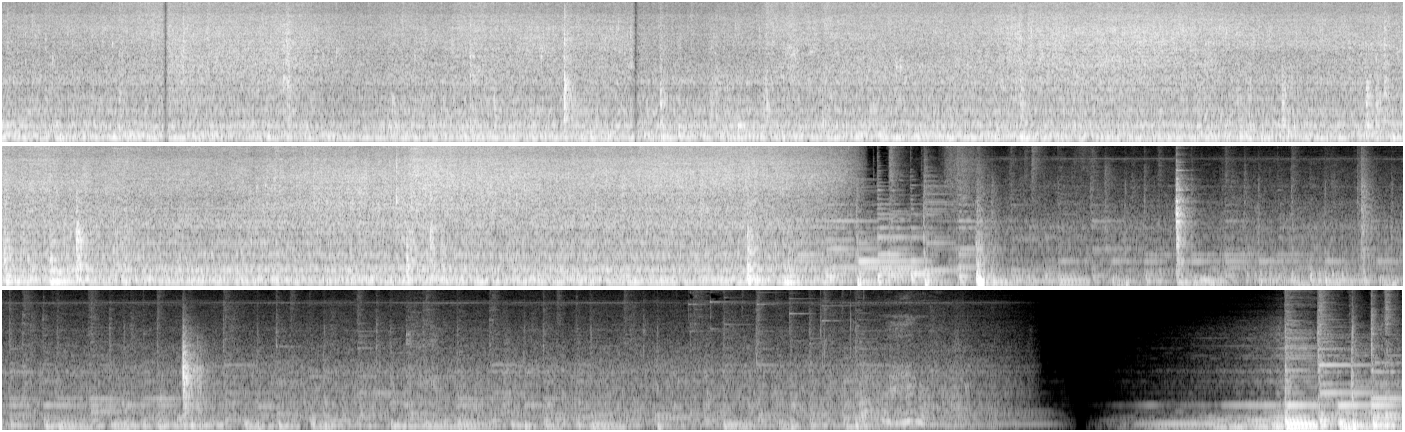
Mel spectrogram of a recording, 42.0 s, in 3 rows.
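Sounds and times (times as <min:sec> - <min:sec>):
meat sizzling in a pan: 0:00.0 - 0:22.4.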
